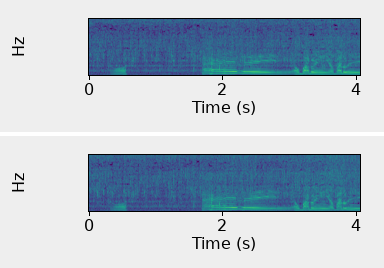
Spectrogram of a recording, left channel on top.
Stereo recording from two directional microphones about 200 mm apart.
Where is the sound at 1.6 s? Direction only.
25° left (ahead or behind).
